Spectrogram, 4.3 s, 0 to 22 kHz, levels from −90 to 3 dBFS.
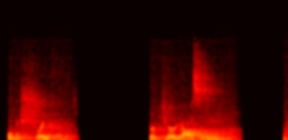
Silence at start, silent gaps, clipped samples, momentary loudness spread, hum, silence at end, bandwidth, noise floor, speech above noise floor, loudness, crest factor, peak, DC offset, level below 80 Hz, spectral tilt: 0.1 s; 1.19-2.21 s, 3.64-4.22 s; under 0.1%; 17 LU; none; 0 s; 16.5 kHz; under -90 dBFS; over 58 dB; -33 LUFS; 18 dB; -18 dBFS; under 0.1%; -48 dBFS; -4.5 dB/octave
